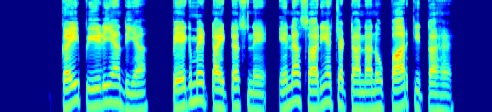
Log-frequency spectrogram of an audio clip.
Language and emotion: Punjabi, neutral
